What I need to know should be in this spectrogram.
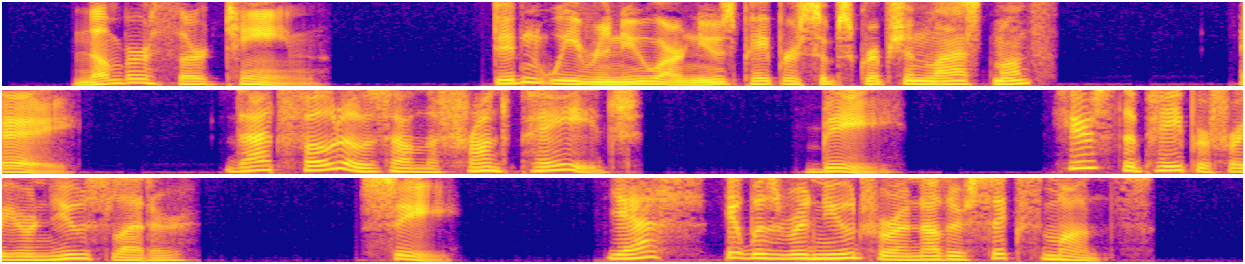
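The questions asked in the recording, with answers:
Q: Didn't we renew our newspaper subscription last month?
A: C: Yes, it was renewed for another 6 months.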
